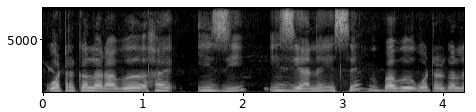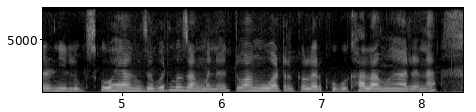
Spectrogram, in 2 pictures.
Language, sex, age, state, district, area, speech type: Bodo, female, 18-30, Assam, Udalguri, urban, spontaneous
